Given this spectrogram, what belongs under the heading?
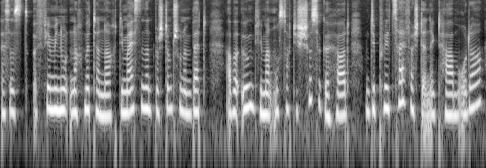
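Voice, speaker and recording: A narrator voicing a frightened young woman who urgently pleads with her friends to stay calm and work together. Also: mid-range voice, quick pace, few pauses, pitched above the performer's own voice, close to an everyday voice. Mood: hopeful.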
